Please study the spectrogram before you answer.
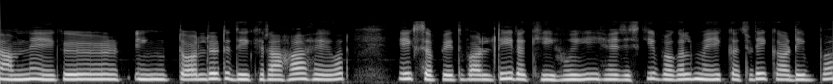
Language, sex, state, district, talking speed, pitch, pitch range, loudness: Hindi, female, Punjab, Pathankot, 165 wpm, 230 Hz, 225-245 Hz, -13 LUFS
